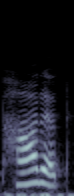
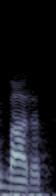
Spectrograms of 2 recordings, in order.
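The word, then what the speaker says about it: भारत: that is why when new learners of Hindi from the south, when they pronounce these sounds, they tend to confuse one sound with the other. So, they would say instead of Bharat, they would say Bharat.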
